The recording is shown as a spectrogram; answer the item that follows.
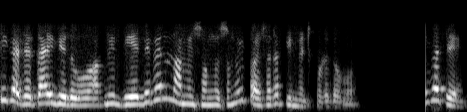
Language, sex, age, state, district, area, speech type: Bengali, female, 60+, West Bengal, Nadia, rural, conversation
